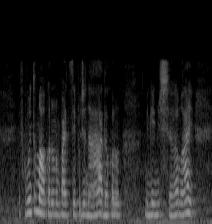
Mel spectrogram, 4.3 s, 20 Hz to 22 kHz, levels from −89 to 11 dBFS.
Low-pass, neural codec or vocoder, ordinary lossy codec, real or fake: 7.2 kHz; none; none; real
